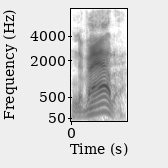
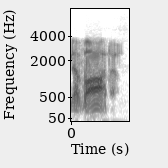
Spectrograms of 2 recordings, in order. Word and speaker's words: Nevada: Nevada. It is. And thank you for pronouncing Yeah, correctly. Of course, if Dan were there, he would say Nevada.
